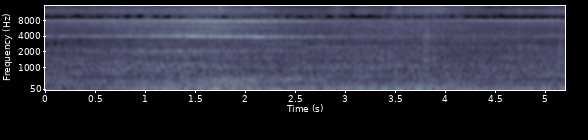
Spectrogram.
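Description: Greater Anglia Class 755 bi-mode multiple unit running on its diesel power pack as it passes close by, the rumble of wheels on rail and engine noise growing louder over the first second and then holding steady. A thin high whine rises above the rumble about two seconds in.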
